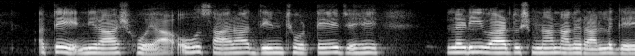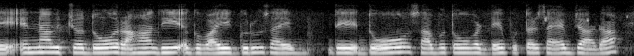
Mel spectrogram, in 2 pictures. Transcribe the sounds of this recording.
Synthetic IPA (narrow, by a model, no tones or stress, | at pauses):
ə̰t̪eːnɪɾaːʃɦoːja̰ːʔo̰ːsaːɾaːd̪ɪnt͡ʃʰoːʈeːd͡ʒɪɦeː | ləɽiːʋaːɾd̪ʊʃmənãːnaːlɾəlɡəeːʔɪ̰nãːʋɪtːt͡ʃõːd̪oːɾəɦãːd̪iːʔəɡʋaːiːɡʊɾuːsaːɦɪbd̪eːd̪oːsəbt̪õːʋəɖːeːpʊt̪ːəɾsaːɦɪbzjaːd̪aː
